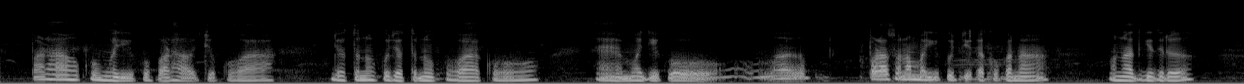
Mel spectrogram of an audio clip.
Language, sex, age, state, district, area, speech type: Santali, female, 45-60, West Bengal, Purba Bardhaman, rural, spontaneous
